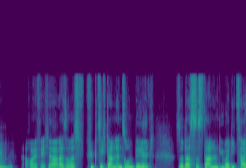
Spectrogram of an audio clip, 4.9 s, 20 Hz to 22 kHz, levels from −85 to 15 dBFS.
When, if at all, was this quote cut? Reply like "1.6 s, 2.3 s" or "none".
none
